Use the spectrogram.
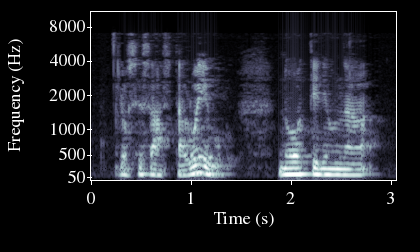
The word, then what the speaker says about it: hasta luego: comenzar mostrándoles la forma hasta luego en español hasta luego y la pronunciación importante tenemos esta letra que nosotros la decimos h no tiene pronunciación ella es una letra muda entonces hasta luego no tiene una pronunciación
